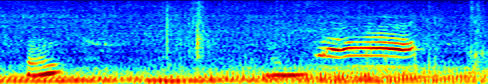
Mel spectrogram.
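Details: Cat meowing in a short exchange: a brief low rising mew, then a longer higher meow held level before falling, over a steady low hum.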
